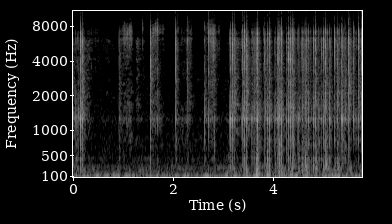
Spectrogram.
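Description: Long multicolored acrylic nails tap and scratch the paper pages of an open, thin children's paperback lying flat on carpet. A quick, irregular run of crisp, bright clicks mixes with dry, scratchy strokes across the page. The sound stays quiet and mostly high, with very little low end and no ring after each tap.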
